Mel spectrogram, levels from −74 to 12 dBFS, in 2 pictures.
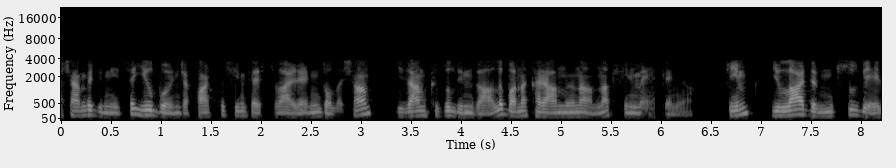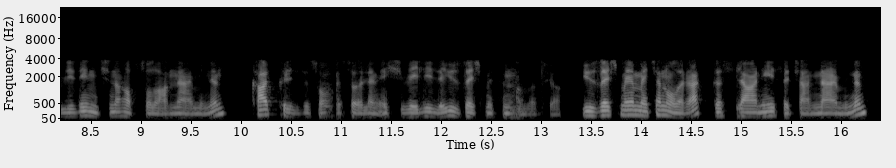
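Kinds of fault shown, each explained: Speex codec: A low-rate speech codec squeezes the sound into a 150 Hz to 3.7 kHz band. The hoarse, noisy texture fits roughly 11 kbps.
VoIP packet loss concealed by the speech codec: The decoder extrapolates across gaps at 5.87, 10.81, 12.67 and 14.87 s. These last 60 to 140 ms, producing a buzzy tone or coloured noise that fades.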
